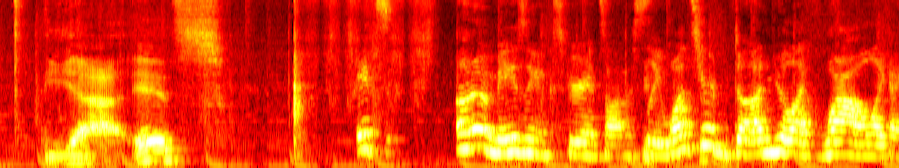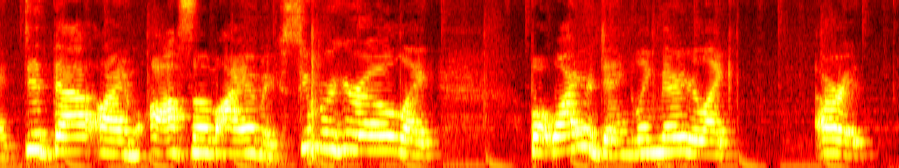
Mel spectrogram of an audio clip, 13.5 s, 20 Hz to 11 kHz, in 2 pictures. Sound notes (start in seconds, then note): 2.1 rubs hands; 2.2 claps hands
